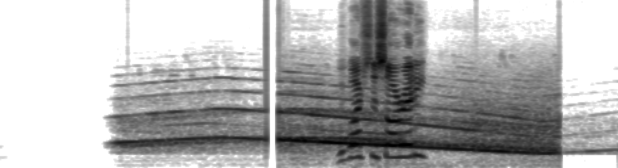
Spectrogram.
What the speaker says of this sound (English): siren sounding over Jerusalem earlier, sending people running for shelter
